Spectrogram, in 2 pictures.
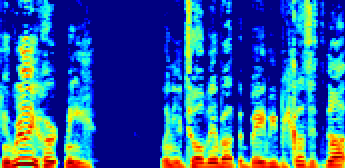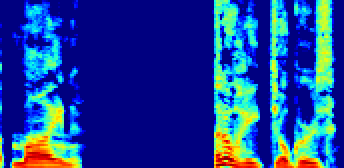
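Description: A man's voice: sits high, normal speed, creaky, no room sound, pitched above the performer's own voice. A male narrator voicing a jealous, volatile man who swings from mockery to heated pleading. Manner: heated, mocking and intense.

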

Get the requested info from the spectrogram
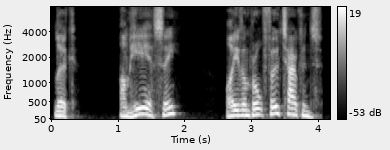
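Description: A man's voice: on the high side, takes it slowly, mellow, dry recording, clean studio sound, voice pushed up. A man voicing a weary, stubborn spaceman, firm and plain-spoken, in an audiobook story. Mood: consoling. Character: weary, stubborn spaceman, still hoping to leave.

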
